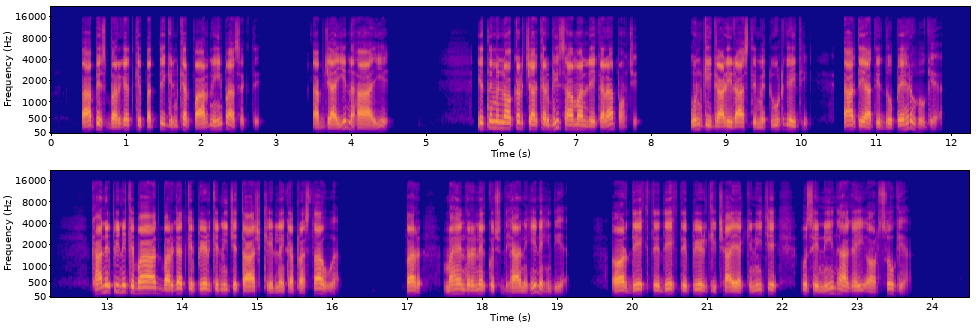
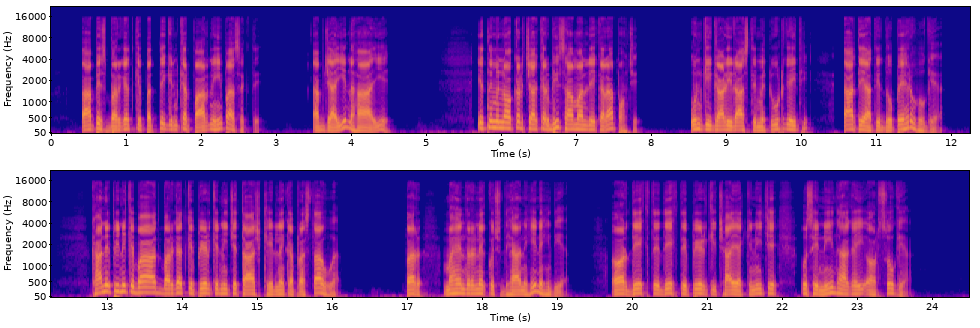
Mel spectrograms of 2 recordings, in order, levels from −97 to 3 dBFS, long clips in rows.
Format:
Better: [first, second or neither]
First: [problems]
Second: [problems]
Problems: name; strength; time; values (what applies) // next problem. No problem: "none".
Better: second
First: thin; somewhat; fading below 300 Hz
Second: none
